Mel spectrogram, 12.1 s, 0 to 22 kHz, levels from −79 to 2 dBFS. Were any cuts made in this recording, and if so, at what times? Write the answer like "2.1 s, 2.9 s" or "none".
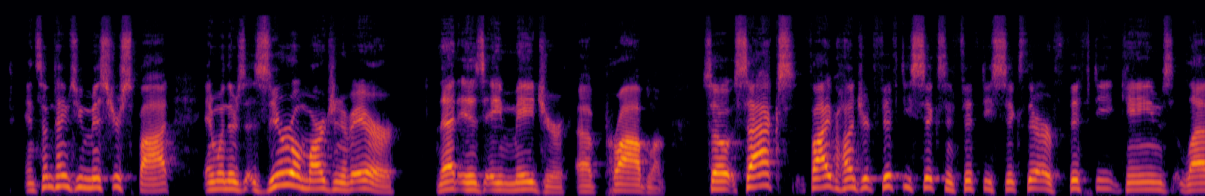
5.7 s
